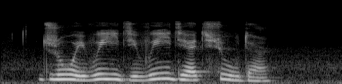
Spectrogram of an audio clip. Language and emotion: Russian, angry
